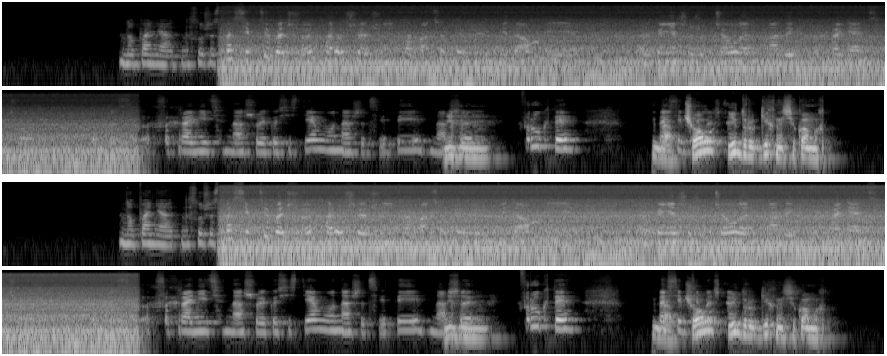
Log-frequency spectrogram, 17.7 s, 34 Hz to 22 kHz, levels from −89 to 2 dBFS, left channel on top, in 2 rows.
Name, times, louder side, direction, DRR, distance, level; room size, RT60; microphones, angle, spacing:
voice 1, 1.2-9.2 9.7-13.6 14.0-15.0 15.4-16.2, right 2 dB, 85° right, 1.5 m, -36 dB
sound 1, 2.2-10.2, right 4 dB, 50° right, 0.5 m, -31 dB
voice 2, 13.2-13.7 15.3-17.1, left 3 dB, 85° left, 0.9 m, -27 dB
10.0 x 6.1 x 5.8 m
head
